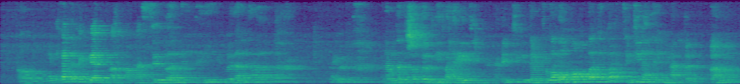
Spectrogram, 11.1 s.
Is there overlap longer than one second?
No

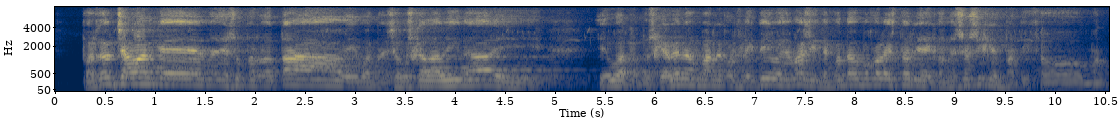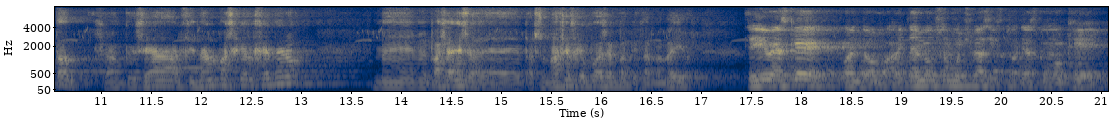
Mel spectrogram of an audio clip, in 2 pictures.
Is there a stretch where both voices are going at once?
No

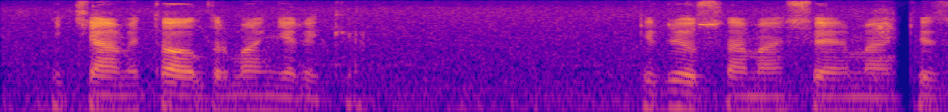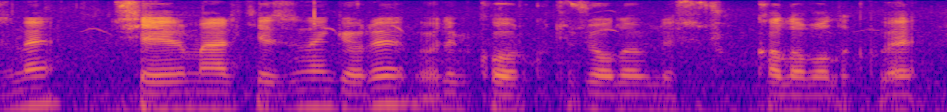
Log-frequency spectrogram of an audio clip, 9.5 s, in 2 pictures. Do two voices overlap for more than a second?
No

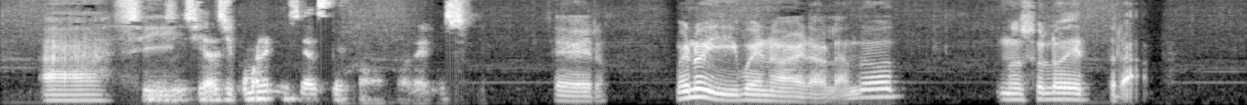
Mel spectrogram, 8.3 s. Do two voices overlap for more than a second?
No

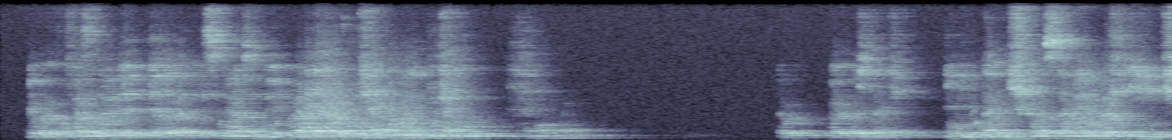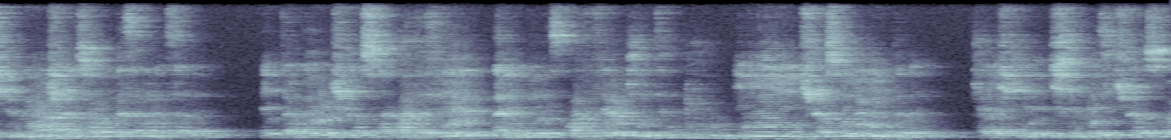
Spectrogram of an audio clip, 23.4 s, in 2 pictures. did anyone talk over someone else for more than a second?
Yes, from 3.0 s

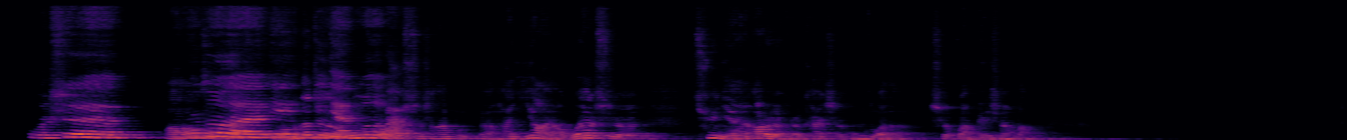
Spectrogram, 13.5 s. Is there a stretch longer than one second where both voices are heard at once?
Yes, from 1.7 s

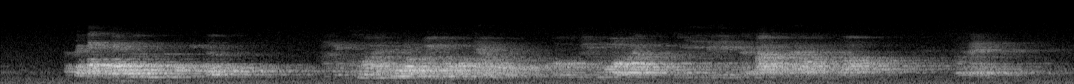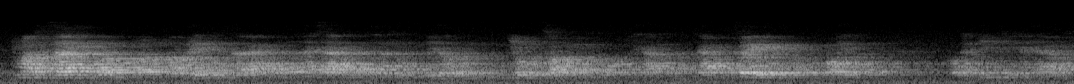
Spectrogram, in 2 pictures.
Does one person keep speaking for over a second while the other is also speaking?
Yes, from 3.3 s

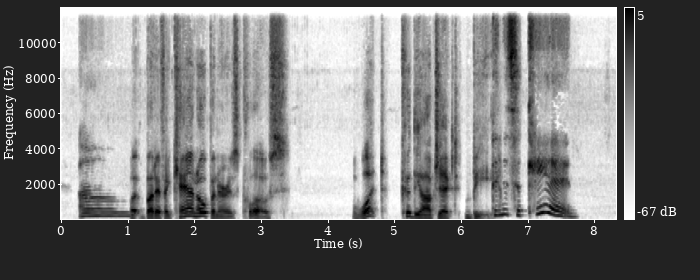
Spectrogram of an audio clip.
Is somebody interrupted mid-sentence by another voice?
No

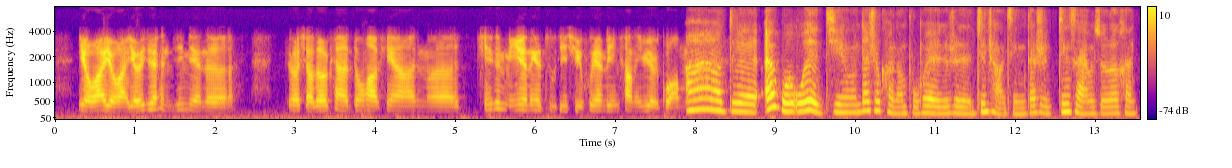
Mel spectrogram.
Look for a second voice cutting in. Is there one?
No

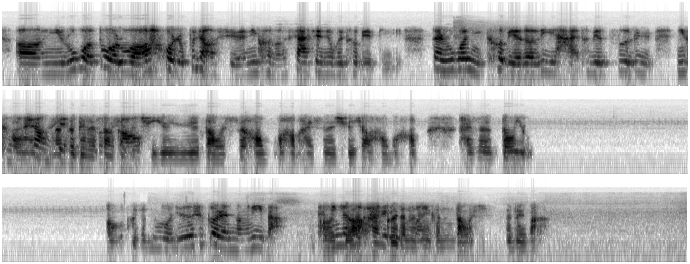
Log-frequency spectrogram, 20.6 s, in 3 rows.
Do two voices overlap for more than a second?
Yes, from 7.0 s

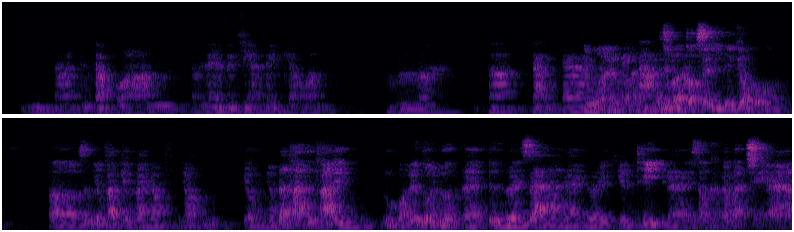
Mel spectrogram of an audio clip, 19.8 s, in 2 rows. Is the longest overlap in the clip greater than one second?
Yes, from 7.4 s

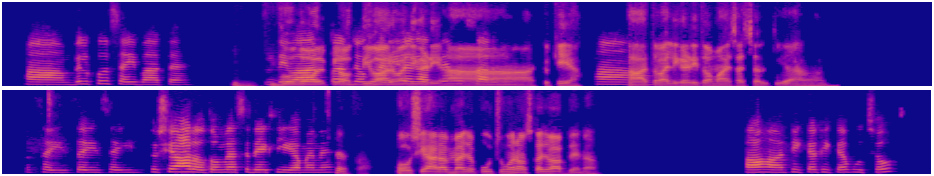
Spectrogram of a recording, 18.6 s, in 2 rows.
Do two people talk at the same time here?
Yes, from 2.8 s

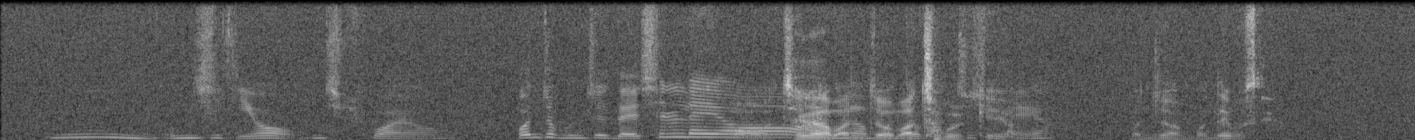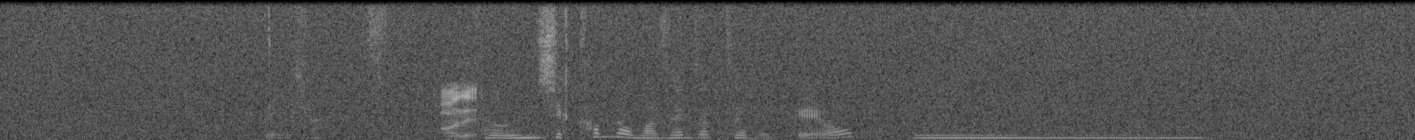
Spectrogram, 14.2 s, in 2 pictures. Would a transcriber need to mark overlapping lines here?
Yes, from 3.6 s

